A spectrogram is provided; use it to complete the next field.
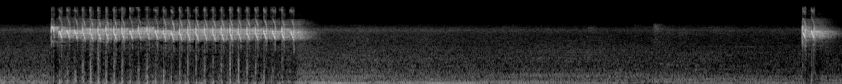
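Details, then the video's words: Cililin song played as a training recording for caged birds: a rapid, buzzy high trill of fast repeated notes lasting about two and a half seconds, then near silence, with a second short burst at the end. "MASTERAN CILILIN suara asli jernih"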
